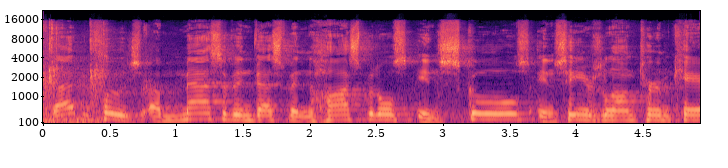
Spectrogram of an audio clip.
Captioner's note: applause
